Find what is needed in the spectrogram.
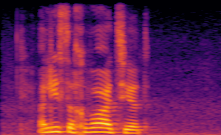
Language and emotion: Russian, angry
